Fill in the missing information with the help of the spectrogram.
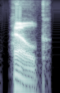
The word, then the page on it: help: British English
